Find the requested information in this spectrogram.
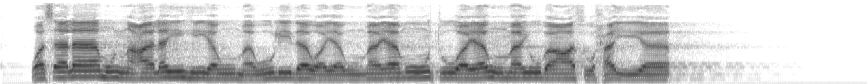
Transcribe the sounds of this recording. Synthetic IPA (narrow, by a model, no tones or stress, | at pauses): wʔasalaːmʊnʕalajɦɪjawmawʊlɪd̪awajawmajamuːt̪wajawmajʊbʕaθħajːaː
